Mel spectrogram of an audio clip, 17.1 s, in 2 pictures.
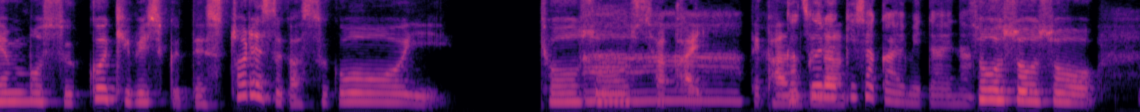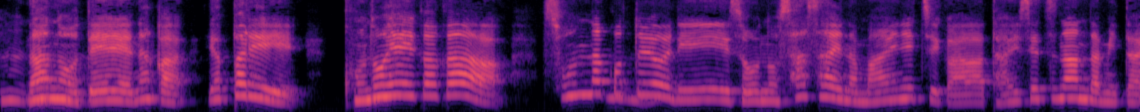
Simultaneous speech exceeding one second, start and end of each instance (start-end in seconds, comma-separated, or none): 4.9-6.5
